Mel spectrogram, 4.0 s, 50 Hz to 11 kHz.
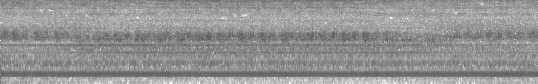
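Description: Small 12 V DC computer-style cooling fan running steadily: a constant motor whine over the hiss of its airflow.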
